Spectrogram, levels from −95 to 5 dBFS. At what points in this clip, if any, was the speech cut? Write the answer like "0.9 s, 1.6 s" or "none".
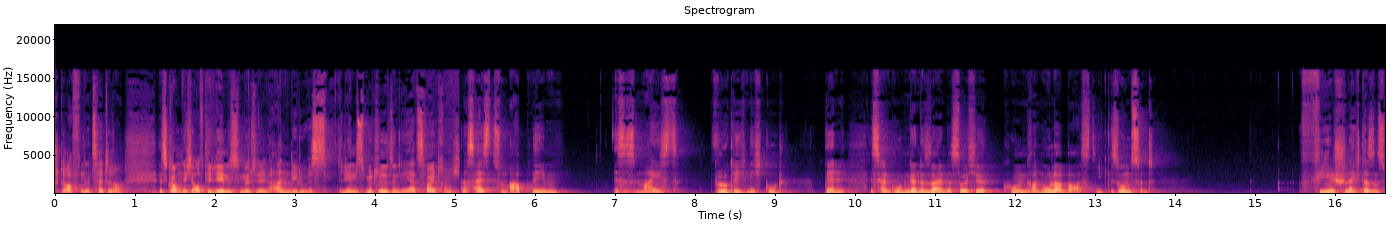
5.0 s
